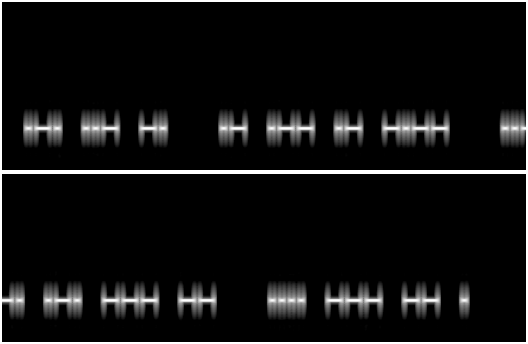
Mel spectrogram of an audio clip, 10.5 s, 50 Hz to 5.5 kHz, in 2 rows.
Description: Morse code, heard as a keyed tone, about 25 wpm, spaced as for 20 wpm, 700 Hz. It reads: RUN AWAY FROM HOME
